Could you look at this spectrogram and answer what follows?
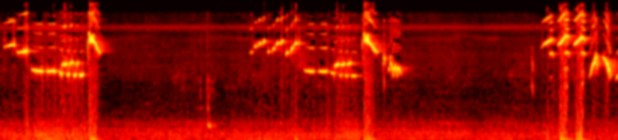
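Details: Hill blue flycatcher, called tledekan gunung, a songbird of Java and Kalimantan with a lilting voice, repeating a high, warbled phrase of descending slurred notes three times with pauses of about two seconds.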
